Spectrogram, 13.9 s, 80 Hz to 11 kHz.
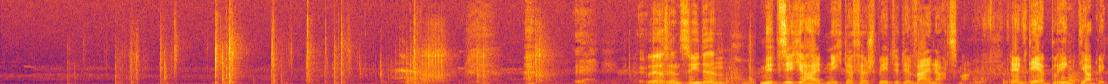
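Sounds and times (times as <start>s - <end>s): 
heavy forceful knocking on a door: 0.9s - 7.2s
speech: 8.1s - 13.8s.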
